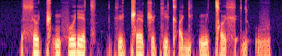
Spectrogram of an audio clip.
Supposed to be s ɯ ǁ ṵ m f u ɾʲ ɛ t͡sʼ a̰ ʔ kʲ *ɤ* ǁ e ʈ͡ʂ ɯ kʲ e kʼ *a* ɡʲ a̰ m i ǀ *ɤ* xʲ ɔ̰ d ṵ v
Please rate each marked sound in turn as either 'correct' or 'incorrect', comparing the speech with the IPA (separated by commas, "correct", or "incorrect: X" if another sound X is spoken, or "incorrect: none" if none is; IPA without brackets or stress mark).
incorrect: o, correct, correct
